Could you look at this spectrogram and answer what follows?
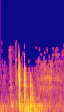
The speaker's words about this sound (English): I closed the door and went back to my hutch.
